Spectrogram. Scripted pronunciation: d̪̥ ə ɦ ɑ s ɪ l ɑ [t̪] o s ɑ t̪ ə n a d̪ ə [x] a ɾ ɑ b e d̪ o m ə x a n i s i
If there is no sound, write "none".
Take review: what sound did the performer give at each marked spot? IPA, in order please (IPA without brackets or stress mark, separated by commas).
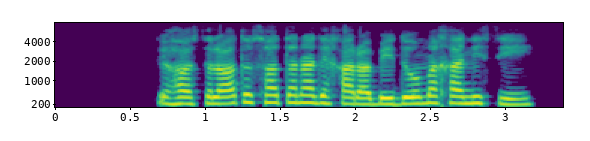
t̪, x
